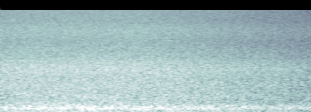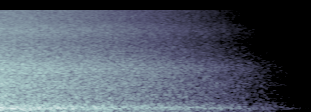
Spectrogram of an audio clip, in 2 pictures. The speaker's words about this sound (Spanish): el ruido rosa hace una diferencia en las variables que se pueden captar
